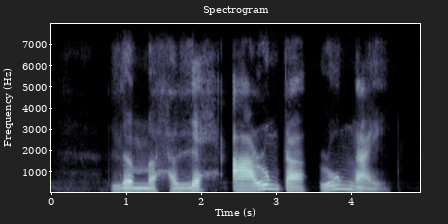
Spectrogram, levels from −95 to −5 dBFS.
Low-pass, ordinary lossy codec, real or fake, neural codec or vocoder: 7.2 kHz; Opus, 32 kbps; fake; autoencoder, 48 kHz, 128 numbers a frame, DAC-VAE, trained on Japanese speech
